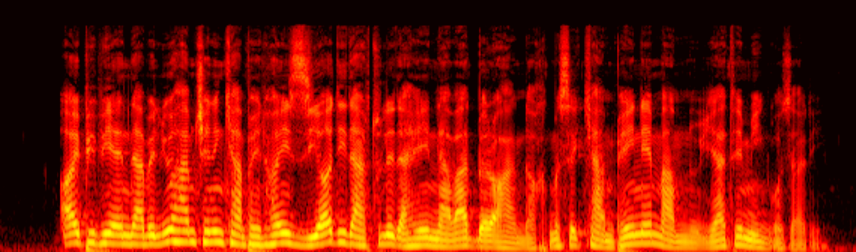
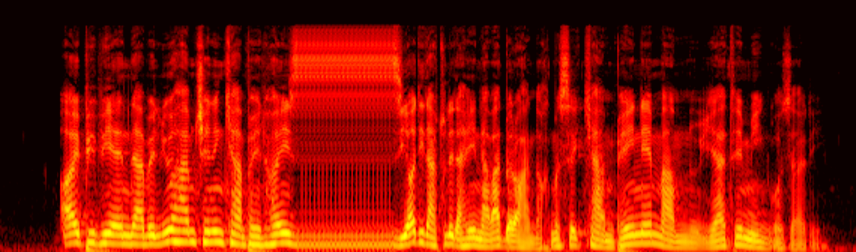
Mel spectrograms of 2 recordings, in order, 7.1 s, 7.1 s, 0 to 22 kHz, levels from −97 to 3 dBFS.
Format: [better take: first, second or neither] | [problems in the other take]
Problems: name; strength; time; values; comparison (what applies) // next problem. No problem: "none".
first | audio freezing; at 2.5 s for 1 s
